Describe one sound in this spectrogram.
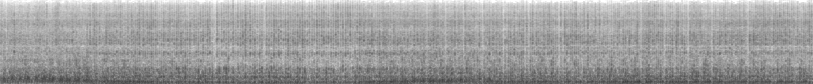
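A propeller aircraft engine idles loudly nearby with a deep, throbbing roar.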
